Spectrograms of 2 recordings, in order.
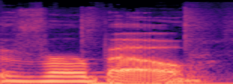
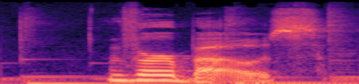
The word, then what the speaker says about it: VRBO: Okay, I guess you're supposed to pronounce it Verbo. So, Verbos, whatever.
